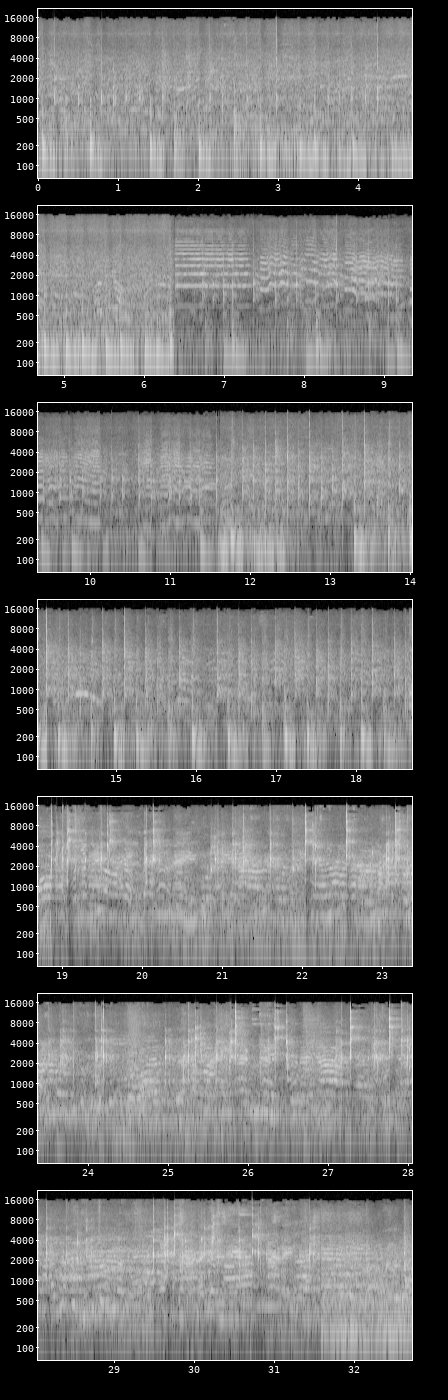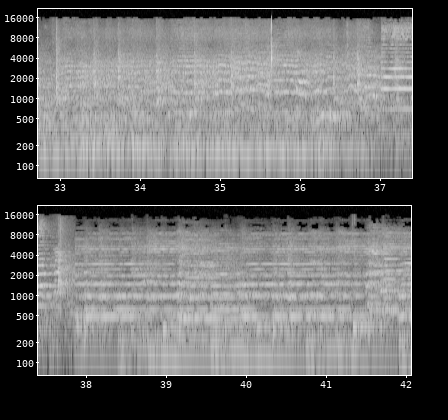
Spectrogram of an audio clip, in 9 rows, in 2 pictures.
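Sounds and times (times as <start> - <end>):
procession music with drum beats: 0.0 - 37.6
wooden sticks clicking: 18.5 - 31.6.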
